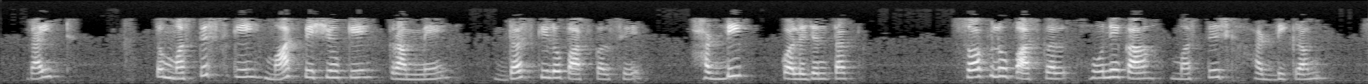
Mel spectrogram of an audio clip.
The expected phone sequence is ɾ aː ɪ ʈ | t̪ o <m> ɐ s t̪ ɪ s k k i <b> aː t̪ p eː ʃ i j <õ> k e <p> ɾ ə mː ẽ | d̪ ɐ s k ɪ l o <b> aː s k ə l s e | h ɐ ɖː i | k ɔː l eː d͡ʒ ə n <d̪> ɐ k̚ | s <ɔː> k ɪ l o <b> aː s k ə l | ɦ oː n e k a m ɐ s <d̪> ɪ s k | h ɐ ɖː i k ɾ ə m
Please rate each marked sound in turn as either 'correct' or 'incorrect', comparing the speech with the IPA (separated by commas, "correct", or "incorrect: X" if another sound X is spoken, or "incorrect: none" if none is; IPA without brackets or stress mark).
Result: correct, incorrect: m, correct, incorrect: k, incorrect: p, incorrect: t̪, correct, incorrect: p, incorrect: t̪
